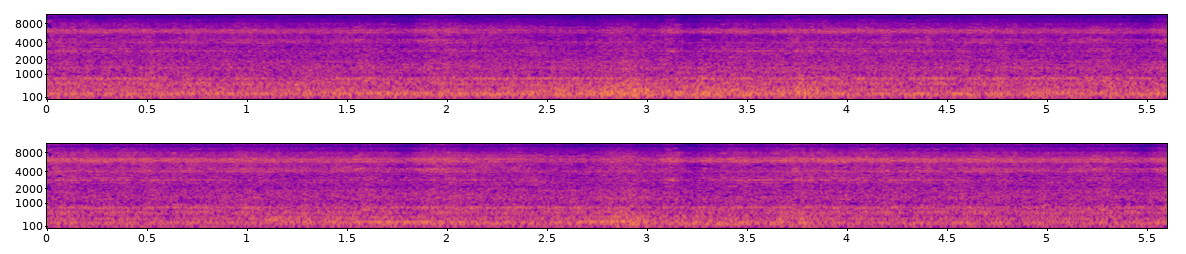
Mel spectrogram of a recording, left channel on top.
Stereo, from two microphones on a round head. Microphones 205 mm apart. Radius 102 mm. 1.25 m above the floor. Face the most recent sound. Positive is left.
turn(degrees=-30)  # may be behind; listen again after turning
